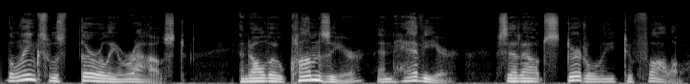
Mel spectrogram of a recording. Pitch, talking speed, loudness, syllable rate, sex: 140 Hz, 130 wpm, -16 LUFS, 4.4 syllables/s, male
